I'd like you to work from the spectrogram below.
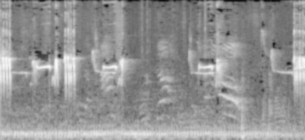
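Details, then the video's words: Female prinia chattering: high, sharp chirps and short whistled notes in irregular bursts over a steady low background rumble. "Prenjak Betina Gacor"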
